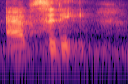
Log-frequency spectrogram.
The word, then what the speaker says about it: Abcde: daughter well her daughter's name is spelled a b c d e and pronounced absidy this story tell me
